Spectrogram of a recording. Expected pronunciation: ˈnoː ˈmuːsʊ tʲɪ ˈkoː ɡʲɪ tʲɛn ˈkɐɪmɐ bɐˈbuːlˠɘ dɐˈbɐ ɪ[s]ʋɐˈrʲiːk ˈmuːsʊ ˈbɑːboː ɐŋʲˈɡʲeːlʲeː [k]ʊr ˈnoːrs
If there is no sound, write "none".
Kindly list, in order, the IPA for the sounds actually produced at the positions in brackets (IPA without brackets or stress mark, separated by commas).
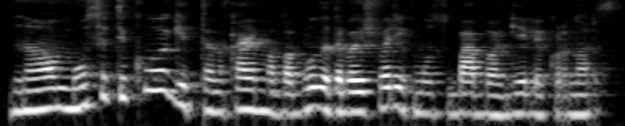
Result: ʃ, k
